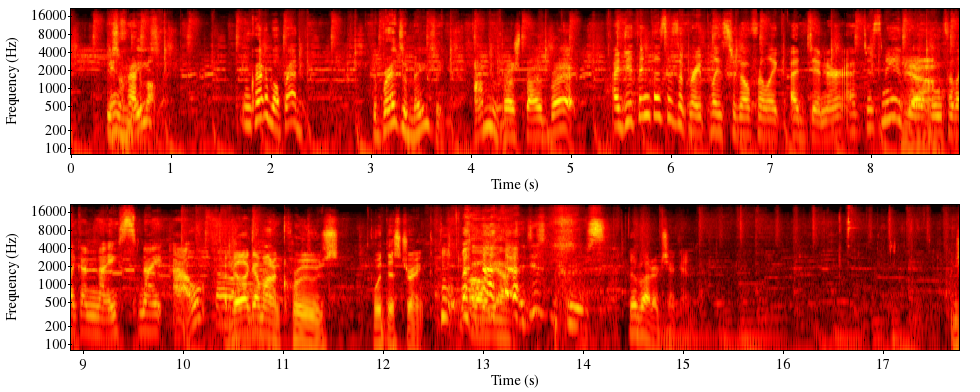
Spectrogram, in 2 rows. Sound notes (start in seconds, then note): 12.5 laughs; 16.4 upbeat music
